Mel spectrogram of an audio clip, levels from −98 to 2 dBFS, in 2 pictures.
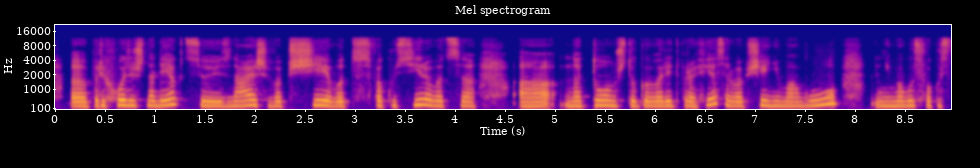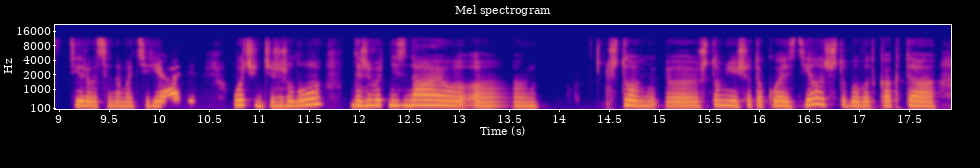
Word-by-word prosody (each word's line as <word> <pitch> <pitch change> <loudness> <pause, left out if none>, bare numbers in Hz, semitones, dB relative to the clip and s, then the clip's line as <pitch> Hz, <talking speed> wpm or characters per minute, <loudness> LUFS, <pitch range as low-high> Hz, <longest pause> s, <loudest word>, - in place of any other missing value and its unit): Э, 200 0 +3
приходишь 230 +2 +3
на 230 - +1
лекцию 230 -3 +2
и, - - 0
знаешь, 225 +4 0
вообще, 210 +3 +2
вот, 205 0 -2
сфокусироваться, 225 -2 -1 0.4
а, 200 0 0
на 215 -5 -1
том, 235 +2 +2
что 220 +1 -1
говорит 210 +1 0
профессор, 240 +5 -1
вообще 205 +4 0
не 220 -1 -1
могу. 225 +9 +1 0.3
Не 210 -8 -3
могу 220 +1 +1
сфокусироваться 215 -1 -2
на 205 0 -4
материале. 215 - -2 0.4
Очень 245 -2 +2
тяжело. 220 +8 +1 0.3
Даже, 230 +1 +3
вот, 245 +1 +1
не 240 -1 +2
знаю, 240 0 +4 0.3
ам, 205 -1 -3 0.7
что 245 -2 +2
м, 215 -1 -3
э, 205 -1 0
что 210 +5 -2
мне 235 -1 +1
ещё 225 +1 -1
такое 215 0 0
сделать, 245 +8 +1
чтобы, 230 -6 -2
вот, 205 0 -2
как-то, 215 -1 0
220 Hz, 135 wpm, -23 LUFS, 205-240 Hz, 0.7 s, знаю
